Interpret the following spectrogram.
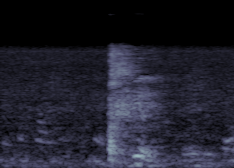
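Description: A person's cough, one short burst about half a second long, about a second in.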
